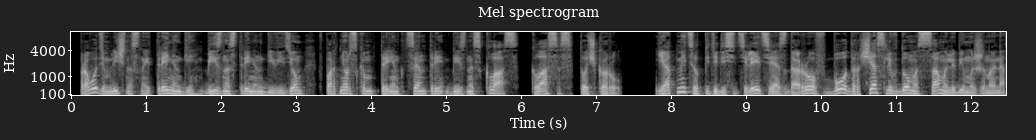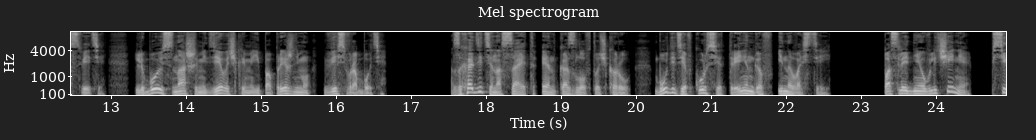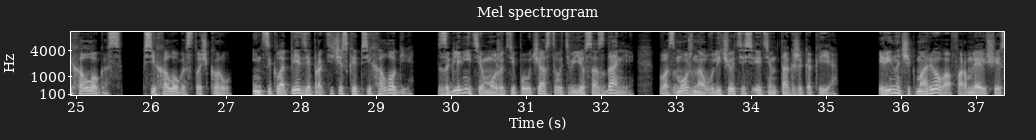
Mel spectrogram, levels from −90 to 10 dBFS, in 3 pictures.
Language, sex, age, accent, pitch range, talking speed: Russian, male, 20-39, native, 100-145 Hz, 105 wpm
